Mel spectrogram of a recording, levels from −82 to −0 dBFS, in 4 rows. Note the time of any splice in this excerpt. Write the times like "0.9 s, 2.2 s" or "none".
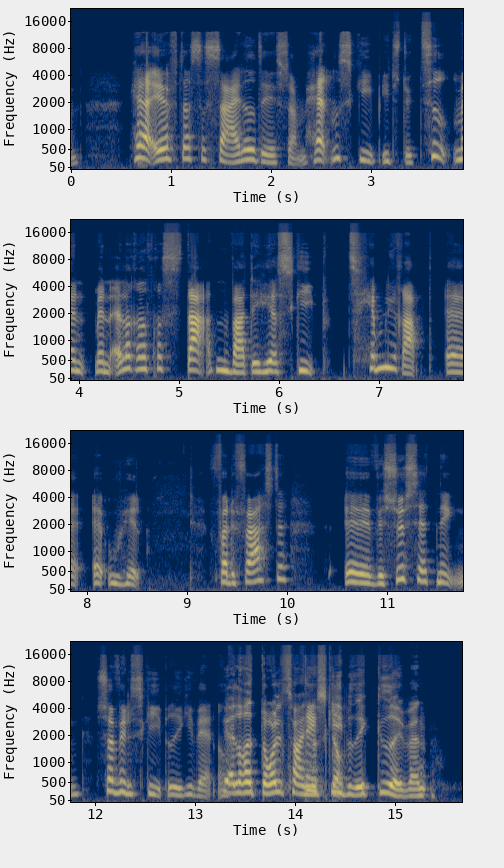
3.1 s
